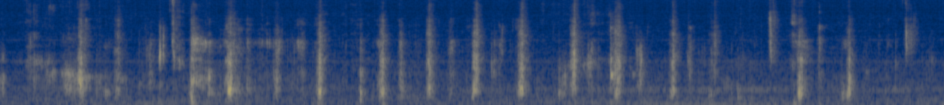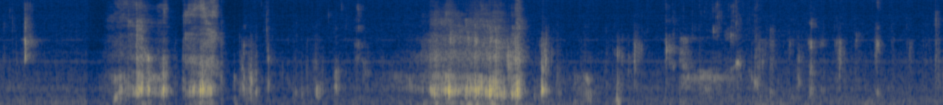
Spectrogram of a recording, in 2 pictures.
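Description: Close-miked eating: steady chewing and crunching with many sharp clicks of food being bitten, broken by two louder noisy stretches of about a second each, around eleven and fourteen seconds in.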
